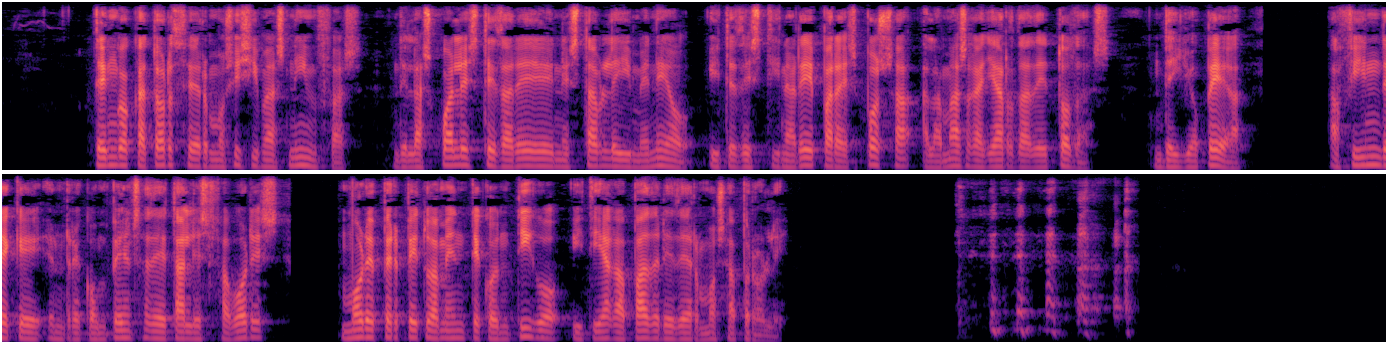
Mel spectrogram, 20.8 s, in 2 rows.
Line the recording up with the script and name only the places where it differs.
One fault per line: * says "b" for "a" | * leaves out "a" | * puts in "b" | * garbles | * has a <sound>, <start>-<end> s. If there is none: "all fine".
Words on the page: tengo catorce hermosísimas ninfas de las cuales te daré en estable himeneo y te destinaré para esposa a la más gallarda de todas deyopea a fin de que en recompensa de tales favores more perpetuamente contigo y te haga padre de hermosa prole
* has a laugh, 17.5-18.9 s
